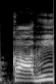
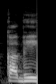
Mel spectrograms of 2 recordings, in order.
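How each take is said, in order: First: का भी with a long 'aa' after k; lengthened first vowel. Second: कभी with a short, unstressed 'a' after k; short first vowel. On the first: Teacher shows the unused word, का भी with long first vowel. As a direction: stretch का in का भी into a long open vowel. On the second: Teacher reads the correct word to learners, कभी with short first vowel. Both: Shown as a demonstration. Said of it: "अगर मात्रा लगाते तो का भी हो जाता".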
